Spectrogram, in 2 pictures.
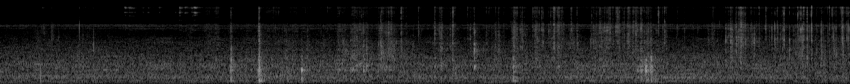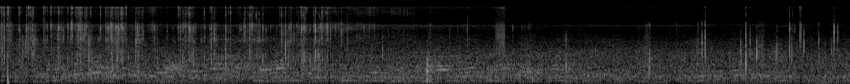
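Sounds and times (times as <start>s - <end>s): paste sizzling in hot oil: 10.0s - 13.1s.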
